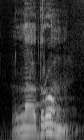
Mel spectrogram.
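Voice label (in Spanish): "ladron", Spanish, Peru, Cuzco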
